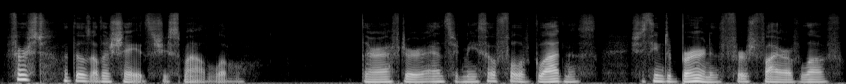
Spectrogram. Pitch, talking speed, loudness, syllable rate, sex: 130 Hz, 185 wpm, -20 LUFS, 5.3 syllables/s, male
